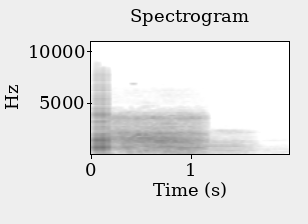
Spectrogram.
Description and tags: So it still sounds artificial and sci-fi, but a lot less menacing.
digital, glitch, reverberation, special-effect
